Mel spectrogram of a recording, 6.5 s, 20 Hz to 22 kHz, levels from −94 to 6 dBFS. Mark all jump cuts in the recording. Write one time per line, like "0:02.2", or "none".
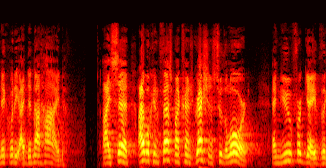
none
